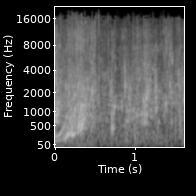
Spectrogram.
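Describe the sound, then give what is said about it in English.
Water about 46 inches deep splashes and trickles steadily for a moment, a soft, continuous burbling with small irregular sloshes, fairly quiet, with no voices. “It's maybe 46 inches of water, see?”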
